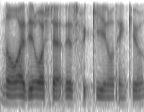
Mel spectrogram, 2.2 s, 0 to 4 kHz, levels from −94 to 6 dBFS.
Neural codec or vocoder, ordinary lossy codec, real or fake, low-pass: none; none; real; 3.6 kHz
